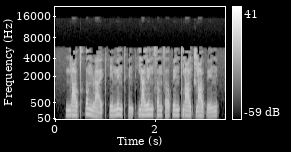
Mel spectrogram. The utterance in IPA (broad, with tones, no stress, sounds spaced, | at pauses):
m j ɑ˧˥ ʊ̯ kʰ ɤ˥˩ ŋ ɻ a̰˨˩ ɪ̯ pʰ i˧˥ m y˥˩ n pʰ y˩ n pʰ j ä˥ l y˥˧ n s ɤ˥˩ ŋ s ɤ˥ p y˥ n t̪ j ɑ˥˧ ʊ̯ t͡ɕ j ɑ˥˩ ʊ̯ p y˥ n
